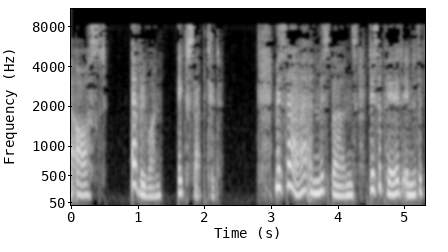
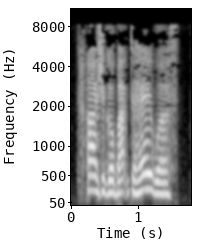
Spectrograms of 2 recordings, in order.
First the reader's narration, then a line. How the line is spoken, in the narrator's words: Bramwell sighed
